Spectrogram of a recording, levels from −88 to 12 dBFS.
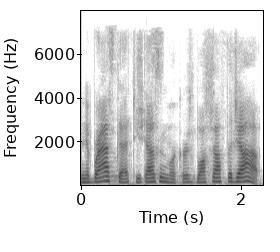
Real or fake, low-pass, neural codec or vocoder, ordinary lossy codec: fake; 7.2 kHz; codec, 16 kHz, 4 kbps, FunCodec, trained on LibriTTS, 50 frames a second; AAC, 32 kbps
